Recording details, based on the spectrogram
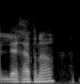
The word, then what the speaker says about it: Les Revenants: Uh, would you like to give the Montreal pronunciation? – Les, Les Revenants.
